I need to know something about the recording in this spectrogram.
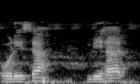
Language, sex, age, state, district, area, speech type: Odia, male, 18-30, Odisha, Nuapada, urban, spontaneous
